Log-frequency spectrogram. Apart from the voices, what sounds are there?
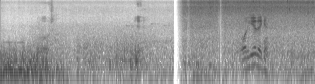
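thunderstorm with thunder, strong wind and rain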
